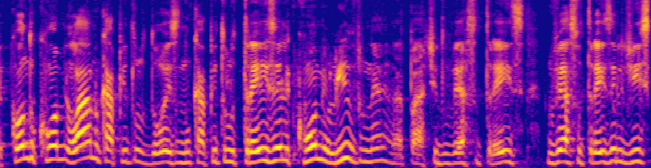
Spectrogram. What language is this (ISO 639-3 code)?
por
